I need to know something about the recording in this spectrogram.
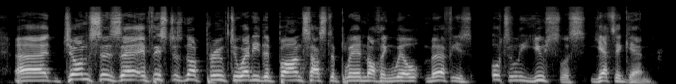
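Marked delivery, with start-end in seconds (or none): none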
